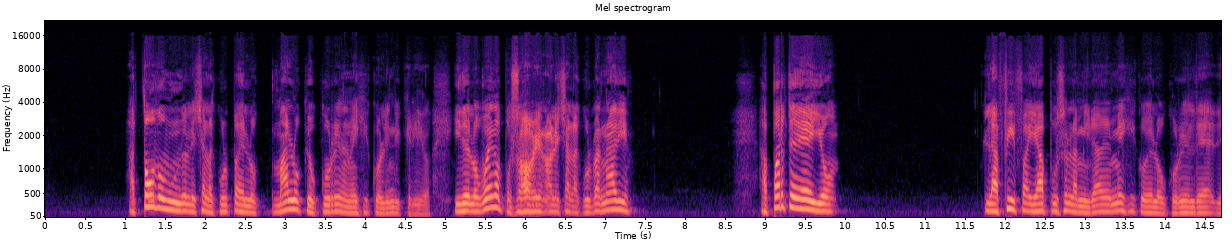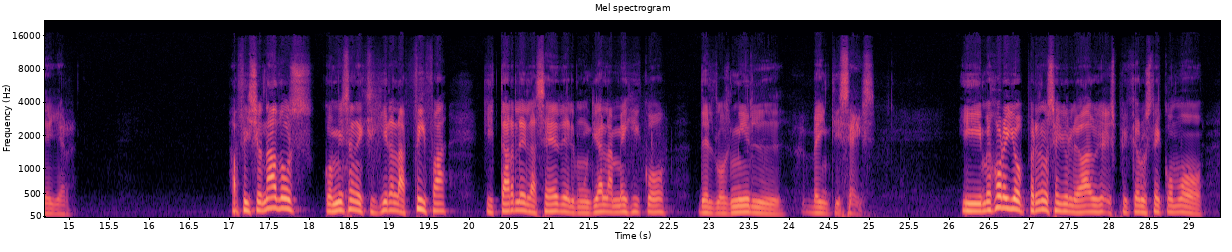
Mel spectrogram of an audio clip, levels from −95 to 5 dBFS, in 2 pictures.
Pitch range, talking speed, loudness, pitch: 115-155 Hz, 160 wpm, -21 LUFS, 135 Hz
